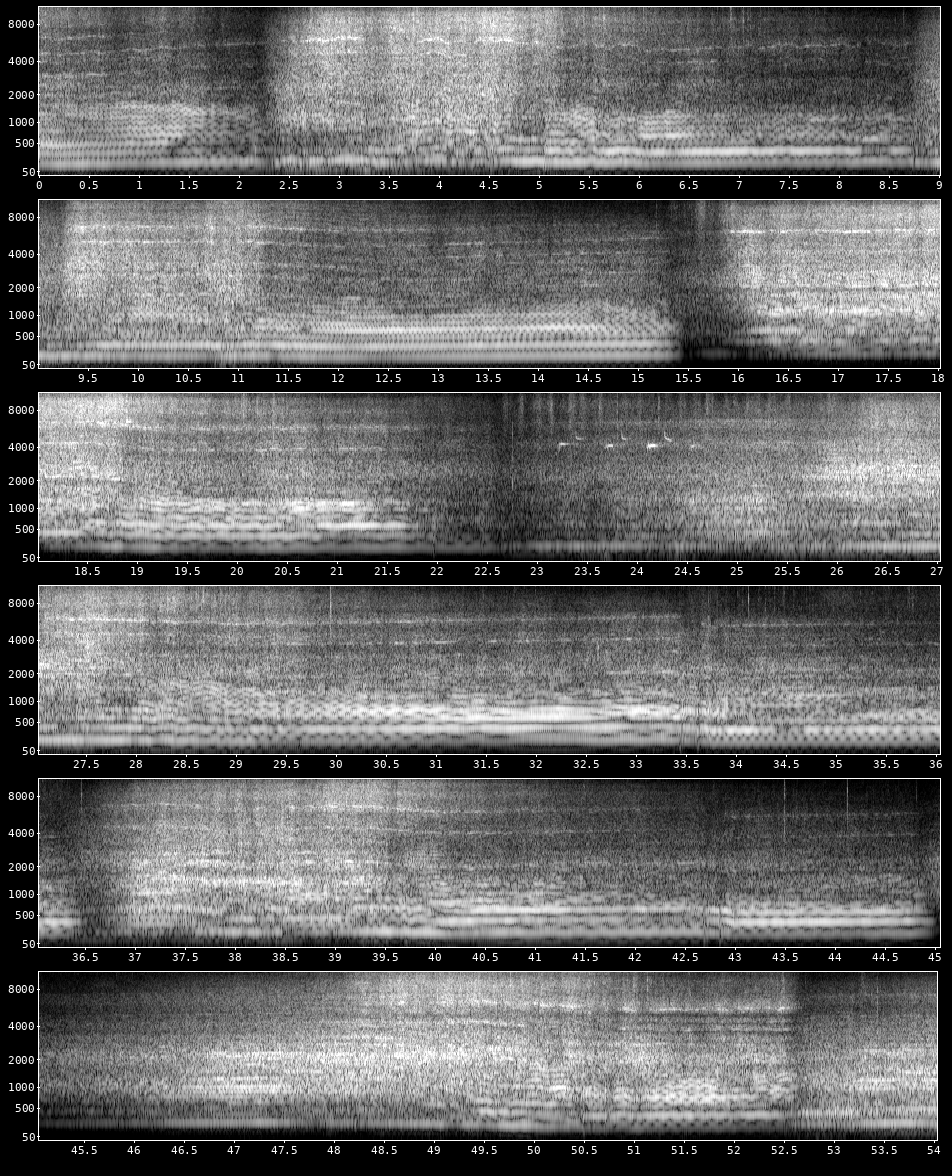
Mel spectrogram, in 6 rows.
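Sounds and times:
rally car engine revving: 0.0s - 22.2s, 23.2s - 44.9s.

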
